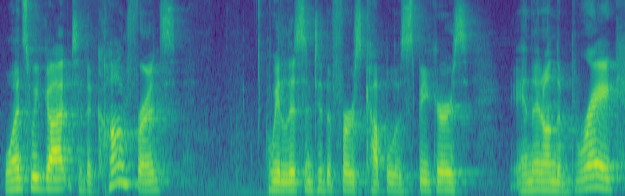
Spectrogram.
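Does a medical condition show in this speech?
No.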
